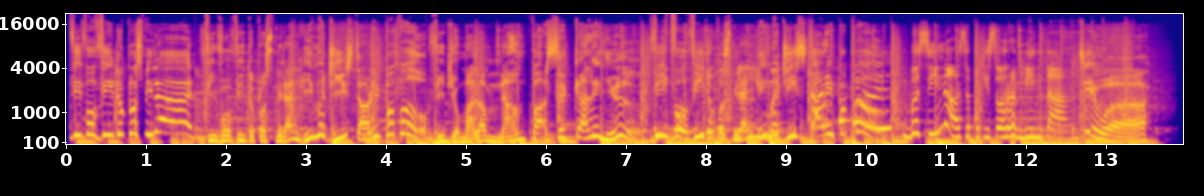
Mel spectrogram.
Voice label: Malay, Commercial Over The Top, Energetic, Friendly; BM : VIVO V29 Commercial Over The Top, Energetic, Friendly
